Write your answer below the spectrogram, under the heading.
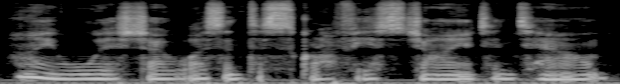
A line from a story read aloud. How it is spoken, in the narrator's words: he said sadly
